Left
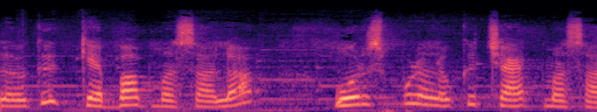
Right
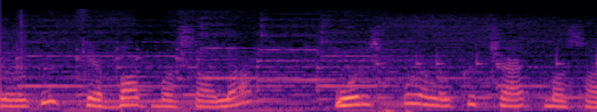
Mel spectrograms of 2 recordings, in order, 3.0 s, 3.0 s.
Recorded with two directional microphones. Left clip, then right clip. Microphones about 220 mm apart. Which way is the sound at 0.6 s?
20° left (ahead or behind).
